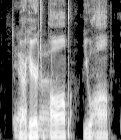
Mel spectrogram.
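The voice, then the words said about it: Hans and Franz impression. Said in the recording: “Hans and Franz”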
